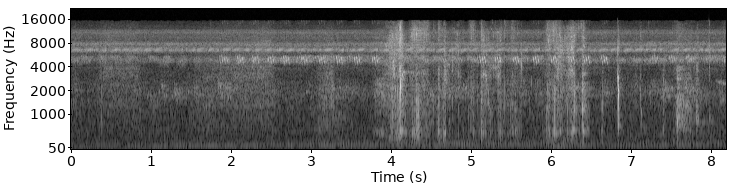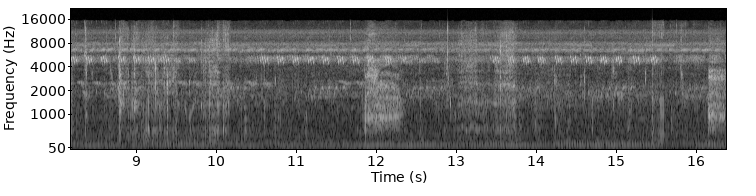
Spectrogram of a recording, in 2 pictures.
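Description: Insects chirping in rapid, even pulses over a steady high buzz. A few short wet smacks and slurps of someone eating noodles and chewing mushroom break through now and then.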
